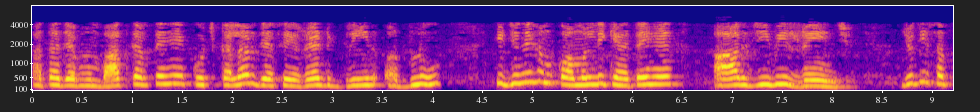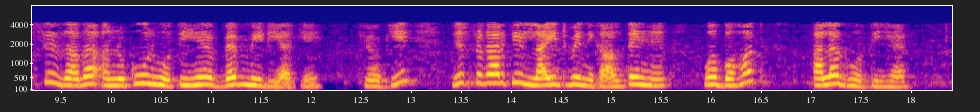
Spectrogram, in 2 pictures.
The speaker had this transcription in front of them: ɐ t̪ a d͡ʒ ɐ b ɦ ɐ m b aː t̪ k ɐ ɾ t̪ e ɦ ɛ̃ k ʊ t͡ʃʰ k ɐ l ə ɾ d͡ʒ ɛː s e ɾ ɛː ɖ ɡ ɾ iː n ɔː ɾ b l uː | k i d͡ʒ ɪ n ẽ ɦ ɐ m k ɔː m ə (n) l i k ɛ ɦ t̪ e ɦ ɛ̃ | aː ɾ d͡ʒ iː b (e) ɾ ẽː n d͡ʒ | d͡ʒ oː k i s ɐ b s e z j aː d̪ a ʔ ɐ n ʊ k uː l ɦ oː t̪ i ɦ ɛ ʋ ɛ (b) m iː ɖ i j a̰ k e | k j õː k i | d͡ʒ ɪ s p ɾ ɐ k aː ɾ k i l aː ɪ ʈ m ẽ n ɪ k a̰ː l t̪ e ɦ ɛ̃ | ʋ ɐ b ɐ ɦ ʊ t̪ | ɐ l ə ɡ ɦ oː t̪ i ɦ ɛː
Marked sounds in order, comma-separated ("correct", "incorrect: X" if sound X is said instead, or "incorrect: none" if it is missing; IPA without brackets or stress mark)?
correct, incorrect: i, correct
